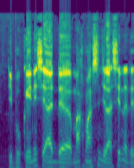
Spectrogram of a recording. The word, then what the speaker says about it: Mark Manson: Iya, benar bacanya, Mas. Benar, Mark Manson.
